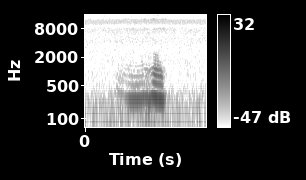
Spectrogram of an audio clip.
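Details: Pet long-coat Chihuahua taking an afternoon nap, snoring like an old man: a single half-second nasal whistle, steady and slightly rising before stopping abruptly, in a quiet room.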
